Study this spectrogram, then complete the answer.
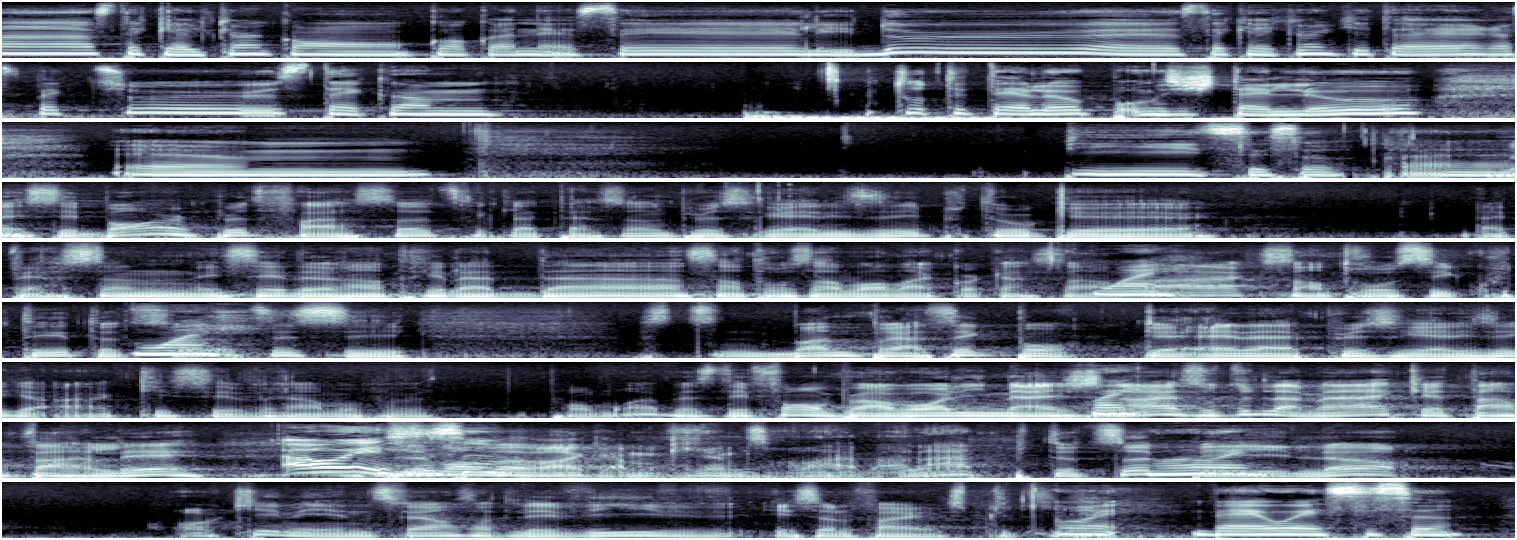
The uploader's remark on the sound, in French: Le podcast à été enregistré en avril 2021 à la microbrasserie le Boquébière au 50, rue Wellington Nord à Sherbrooke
